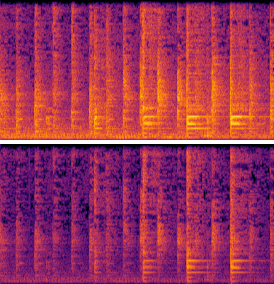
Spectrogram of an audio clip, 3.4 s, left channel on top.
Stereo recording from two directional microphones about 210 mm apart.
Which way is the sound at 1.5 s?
45° left (ahead or behind).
